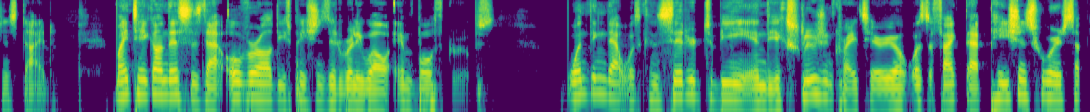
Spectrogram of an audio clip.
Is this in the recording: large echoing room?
no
